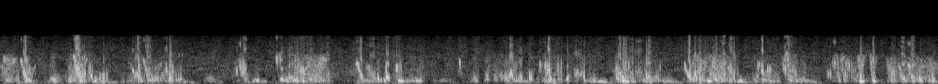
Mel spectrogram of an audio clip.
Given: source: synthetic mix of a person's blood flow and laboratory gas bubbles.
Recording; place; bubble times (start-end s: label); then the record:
Doppler ultrasound of blood flow; precordium
0.00-0.36 s: bubbles
0.67-1.11 s: bubbles
1.29-1.86 s: bubbles
2.33-2.51 s: bubbles
2.75-3.31 s: bubbles
3.54-4.25 s: bubbles
4.57-4.64 s: bubbles
4.72-4.81 s: bubbles
4.84-5.23 s: bubbles
5.26-5.97 s: bubbles
6.12-6.63 s: bubbles
6.81-7.38 s: bubbles
7.51-8.07 s: bubbles
8.25-8.79 s: bubbles
8.85-9.39 s: bubbles
From the record:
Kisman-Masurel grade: 243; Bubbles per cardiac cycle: several, 3 to 8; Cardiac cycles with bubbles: 100%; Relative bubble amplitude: loud (0.450 to 0.775); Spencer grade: 3 (all of the cardiac periods contain showers or single bubble signals, but not dominating or overriding the cardiac motion signals); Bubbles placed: anywhere in the cardiac cycle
